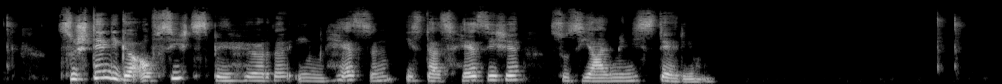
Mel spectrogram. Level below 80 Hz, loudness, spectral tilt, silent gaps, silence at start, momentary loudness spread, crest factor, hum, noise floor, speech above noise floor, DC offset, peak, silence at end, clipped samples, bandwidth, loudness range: -60 dBFS; -17 LUFS; -3 dB/octave; none; 0.05 s; 16 LU; 20 dB; none; -77 dBFS; 60 dB; under 0.1%; 0 dBFS; 0.45 s; under 0.1%; 15 kHz; 9 LU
